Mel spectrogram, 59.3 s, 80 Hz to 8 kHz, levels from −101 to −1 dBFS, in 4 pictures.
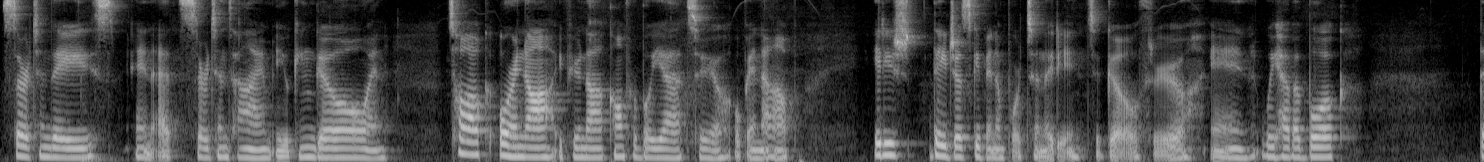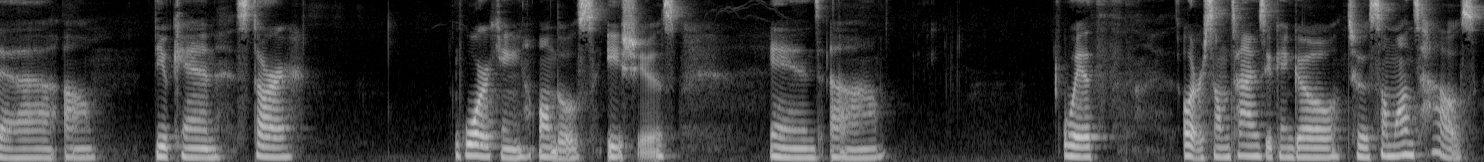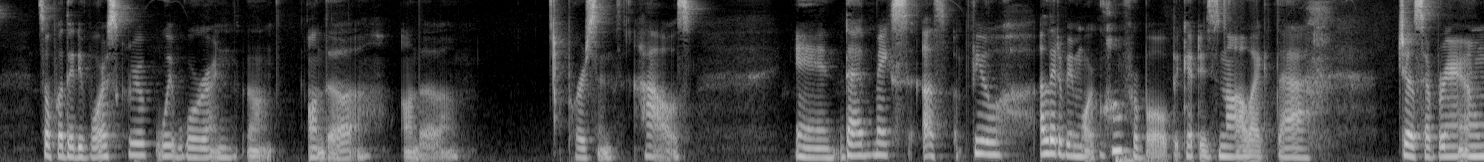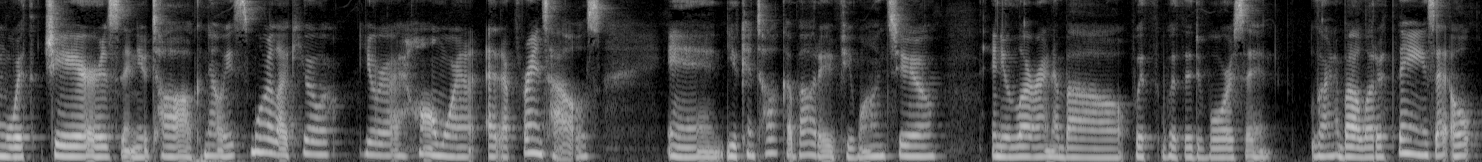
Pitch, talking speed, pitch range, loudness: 180 Hz, 135 wpm, 170-195 Hz, -30 LUFS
